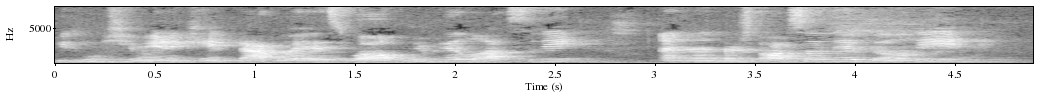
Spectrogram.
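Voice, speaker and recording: Fairly quick, fairly high-pitched speech from a woman, ordinary in pitch variation, with noticeable background noise behind it. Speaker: software company representative. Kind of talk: presentation to staff. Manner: fast.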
